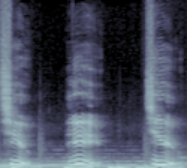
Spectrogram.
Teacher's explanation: it sounds like it's going up and then down in terms of its pitch too, probably because I'm doing it in a fourth tone.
